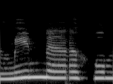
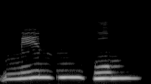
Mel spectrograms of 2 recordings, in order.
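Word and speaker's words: مِنْهُمْ: dari kata minhum ya minhum ini nunnya jelas Jadi enggak boleh sampai hati-hati masih ada tawaludnya jangan minhum tapi minhum minhum bagus yuk lanjut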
